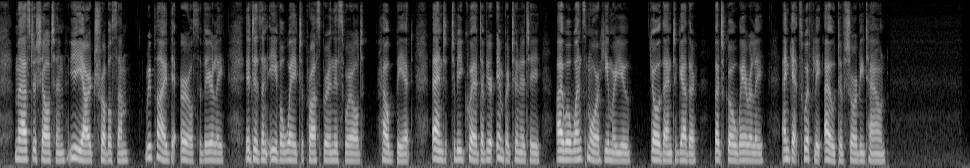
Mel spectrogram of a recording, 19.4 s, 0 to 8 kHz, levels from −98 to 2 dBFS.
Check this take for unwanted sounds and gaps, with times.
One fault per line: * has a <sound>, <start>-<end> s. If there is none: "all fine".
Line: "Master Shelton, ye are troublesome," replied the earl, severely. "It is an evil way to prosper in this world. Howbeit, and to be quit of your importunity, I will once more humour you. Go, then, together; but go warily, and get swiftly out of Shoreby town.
all fine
